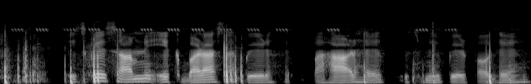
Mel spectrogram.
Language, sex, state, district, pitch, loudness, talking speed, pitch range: Hindi, male, Bihar, Kaimur, 115 Hz, -23 LUFS, 135 wpm, 95-125 Hz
